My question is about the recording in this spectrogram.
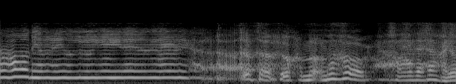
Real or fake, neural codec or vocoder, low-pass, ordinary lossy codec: fake; codec, 16 kHz, 0.5 kbps, FunCodec, trained on LibriTTS, 25 frames a second; 7.2 kHz; MP3, 64 kbps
